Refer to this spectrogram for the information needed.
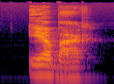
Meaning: honorable
- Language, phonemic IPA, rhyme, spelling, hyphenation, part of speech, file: Dutch, /ˈeːr.baːr/, -eːrbaːr, eerbaar, eer‧baar, adjective, Nl-eerbaar.ogg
